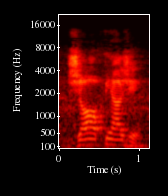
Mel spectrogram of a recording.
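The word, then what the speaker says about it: Piaget: But the T remains silent. Page.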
